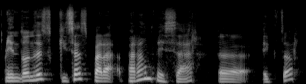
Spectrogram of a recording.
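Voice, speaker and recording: A man's voice: a little high, sing-song, normal speed, dry recording. A man hosting a podcast who asks his guest a question, stumbling and repeating words as he talks. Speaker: podcast host. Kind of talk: interview question.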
